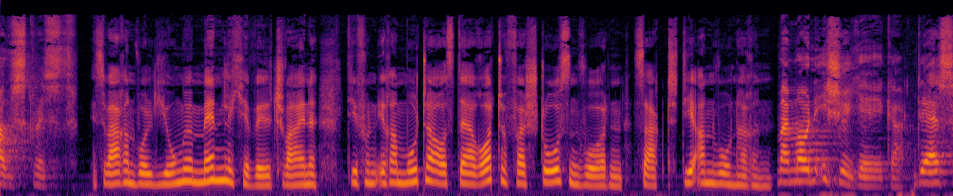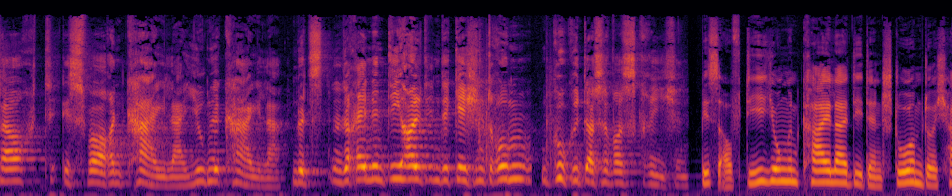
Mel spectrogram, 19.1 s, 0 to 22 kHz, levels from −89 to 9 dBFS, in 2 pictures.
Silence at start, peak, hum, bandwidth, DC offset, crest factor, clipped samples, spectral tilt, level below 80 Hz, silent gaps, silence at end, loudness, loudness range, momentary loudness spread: 0 s; -2 dBFS; none; 17 kHz; under 0.1%; 20 dB; under 0.1%; -3 dB/octave; -66 dBFS; none; 0 s; -20 LUFS; 3 LU; 10 LU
